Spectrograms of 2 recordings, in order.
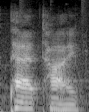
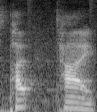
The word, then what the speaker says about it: Pad Thai: It's Pad Thai. The A in Pad is more like the word ago, long ago, rather than the A in apple.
